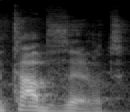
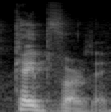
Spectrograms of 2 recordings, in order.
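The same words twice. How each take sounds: First: Cape Verde said as "kab verd"; first-take pronunciation. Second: Cape Verde said as "kayp VUR-day"; corrected English pronunciation. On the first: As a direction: say Cape Verde with "Cab" and a one-syllable "Verd". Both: Shown as a demonstration. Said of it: "Cape Verde, sorry".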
